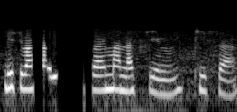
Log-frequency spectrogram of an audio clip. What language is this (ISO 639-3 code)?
brx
